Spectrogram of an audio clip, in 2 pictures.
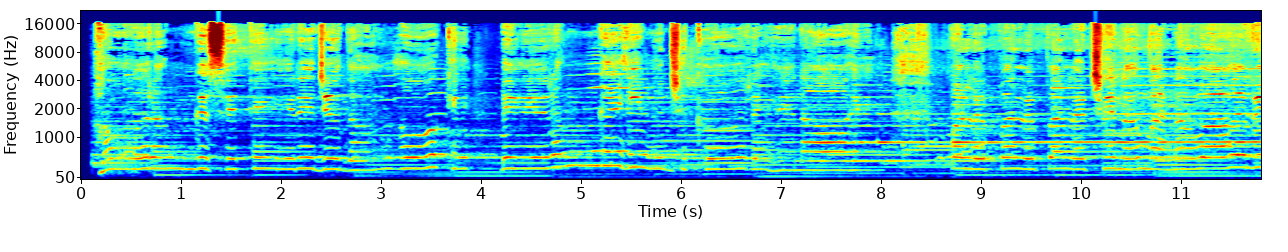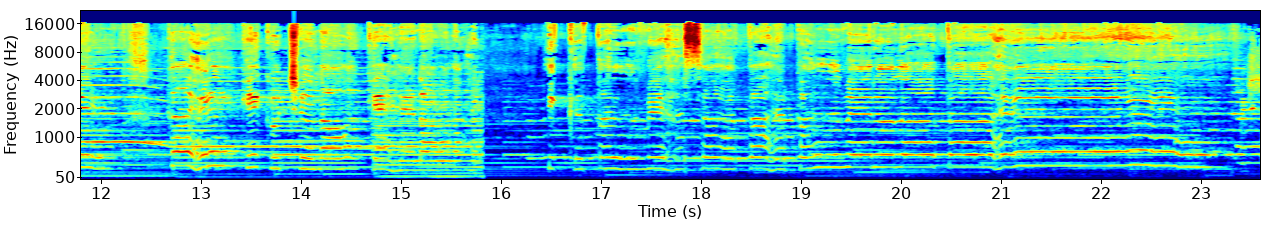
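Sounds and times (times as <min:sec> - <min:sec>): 
sad melodic tone: 0:00.2 - 0:23.5.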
